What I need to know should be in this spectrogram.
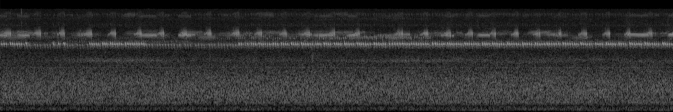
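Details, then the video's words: A nocturnal cricket chorus in forest: an unbroken high-pitched ringing note with regularly spaced sharp chirps layered above it, and a broad hiss filling the lower range. "Crickets at Night"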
